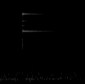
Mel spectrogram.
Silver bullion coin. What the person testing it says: 가품을 가지고 이렇게 때리면 안 나와요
